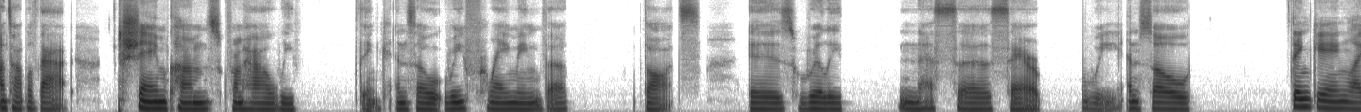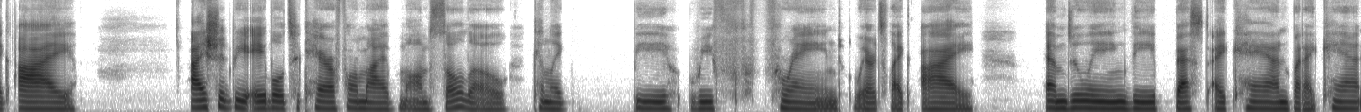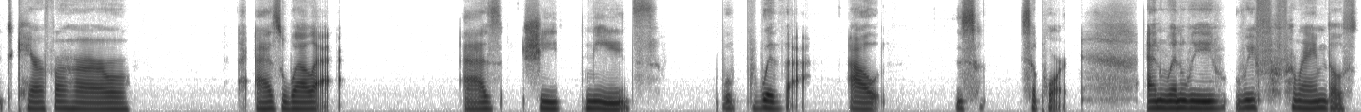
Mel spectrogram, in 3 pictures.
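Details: Stuttering in an adult woman who identifies herself as a person who stutters.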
